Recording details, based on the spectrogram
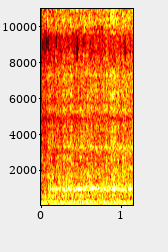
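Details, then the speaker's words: Double-bottle trolley suction machine tested by sucking water through a connected cannula: a steady motor hum with rushing, whistling airflow as it draws vacuum. "now the device is working properly we are going to connect this cannula and we are trying we have taken some water to test whether the machine is working properly or not"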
